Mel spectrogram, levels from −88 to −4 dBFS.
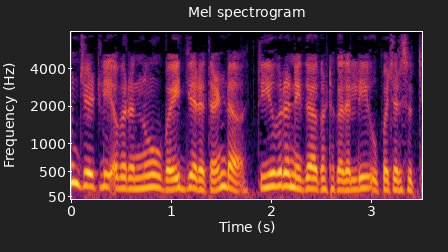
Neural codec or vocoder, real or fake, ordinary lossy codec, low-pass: none; real; none; none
